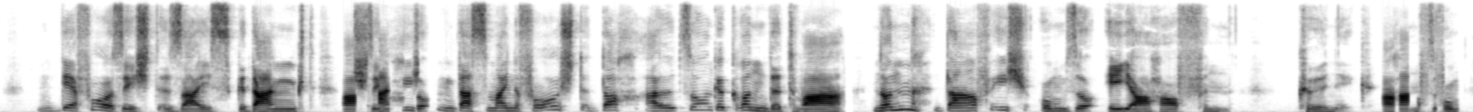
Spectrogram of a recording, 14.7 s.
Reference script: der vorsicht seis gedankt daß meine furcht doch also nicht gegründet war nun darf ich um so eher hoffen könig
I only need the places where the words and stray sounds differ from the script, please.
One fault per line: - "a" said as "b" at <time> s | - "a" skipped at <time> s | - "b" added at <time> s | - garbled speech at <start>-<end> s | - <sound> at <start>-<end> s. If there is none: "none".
- garbled speech at 3.4-4.3 s
- "nicht" skipped at 7.1 s
- garbled speech at 13.8-14.6 s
